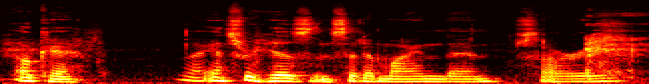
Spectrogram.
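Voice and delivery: very quiet, barely audible, almost swallowed. Apologizing after answering the wrong question: very quiet. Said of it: "I said that so quietly".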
